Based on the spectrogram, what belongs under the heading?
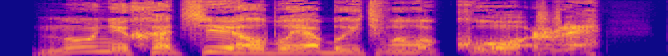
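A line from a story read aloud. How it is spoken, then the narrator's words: Hissing. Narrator (Russian): прошипел Ракитин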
